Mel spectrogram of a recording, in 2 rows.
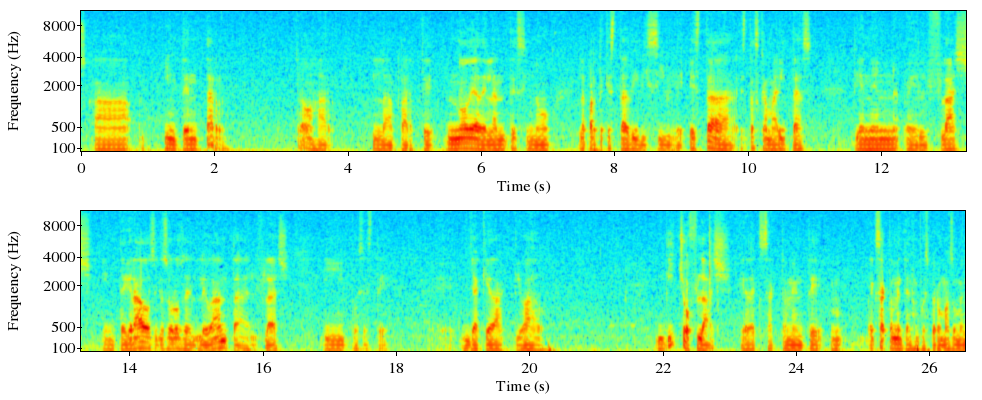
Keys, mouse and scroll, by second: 19.1-21.0 drag, 22.8 Tab.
